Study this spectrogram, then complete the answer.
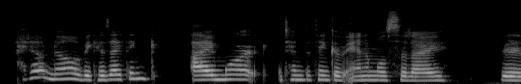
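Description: This is a normal speaking voice from a woman at medium pitch with ordinary pitch variation. She keeps a moderate pace against a quiet background. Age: 20s. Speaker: co-host. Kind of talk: casual chat.

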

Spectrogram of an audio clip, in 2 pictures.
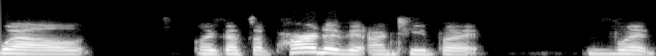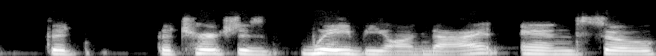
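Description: In a Canadian accent, a woman with an unremarkable speaking voice talks at a fairly high pitch and moderate pace with fairly even intonation, in a dry, close sound with no echo. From Canada. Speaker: blogger and churchgoer. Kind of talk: casual chat.

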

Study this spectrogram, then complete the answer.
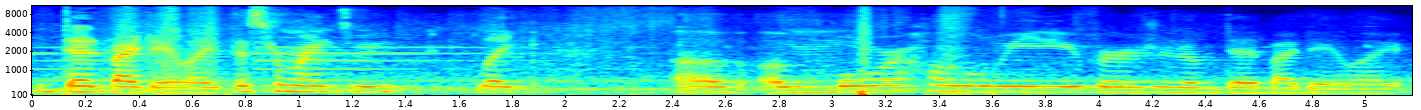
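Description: Music plays in the background as a woman speaks at a moderate pace. Her medium-pitched voice is monotone and flat. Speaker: podcast host and gamer. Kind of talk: casual solo podcast with gameplay commentary. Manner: casual, apologetic, filler words.

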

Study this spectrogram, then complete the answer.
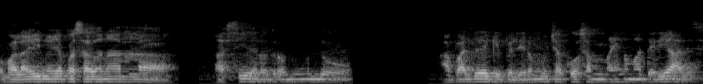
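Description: In a Dominican accent, a man talks at a moderate pace with a medium pitch. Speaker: podcast co-host. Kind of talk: casual chat.

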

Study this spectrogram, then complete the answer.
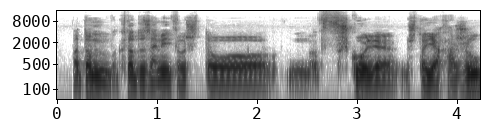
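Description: A man's dark, mellow voice with lively intonation, in a dry, close sound with no echo. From Russia, Vologda. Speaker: actor. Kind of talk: casual chat. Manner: animated.

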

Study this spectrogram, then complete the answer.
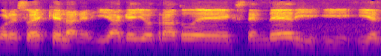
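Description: A man speaks with a Puerto Rican accent. His pitch is medium and his pace moderate. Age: 40s. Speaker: professional surfer. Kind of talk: interview.

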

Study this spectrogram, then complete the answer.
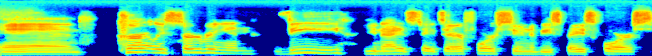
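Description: With an American accent and an ordinary speaking voice, a man at a fairly high pitch talks at a moderate pace, using lively intonation and big swings in loudness. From Illinois, St. Louis area. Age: 30s. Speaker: air force service member. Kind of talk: casual chat.

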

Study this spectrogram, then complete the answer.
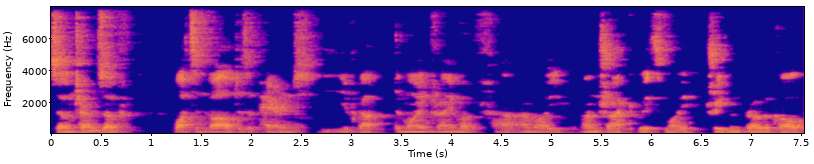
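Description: A man with a very deep, low pitch and a dark, mellow tone speaks at a moderate pace, somewhat breathy and with fairly even intonation. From Ireland, Greystones, Co. Wicklow. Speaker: charity board member and father. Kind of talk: casual interview. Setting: studio.

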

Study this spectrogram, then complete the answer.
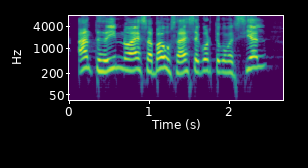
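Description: Animated in tone, a man talks at a fairly quick pace with ordinary pitch variation. The recording is very clean, the background silent. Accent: Chilean. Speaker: podcast host and moderator. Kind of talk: live panel discussion with audience.

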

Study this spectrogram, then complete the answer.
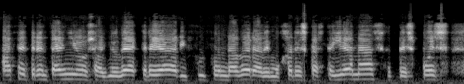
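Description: A woman speaks with a fairly high pitch and fairly even intonation. The sound is dry and close with no echo, though background noise is noticeable. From Spain, Valladolid. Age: 50s. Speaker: feminist activist. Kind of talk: interview.

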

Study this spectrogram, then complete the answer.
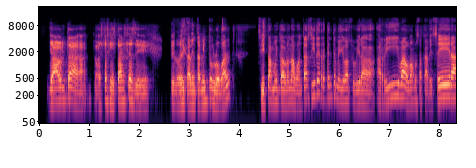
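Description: A man with a plain, everyday voice speaks at a fairly quick pace and fairly high pitch, with ordinary pitch variation and a dry, close sound with no echo. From Mexico, Ecatepec (State of Mexico). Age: 20s. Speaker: musician. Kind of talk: casual chat.

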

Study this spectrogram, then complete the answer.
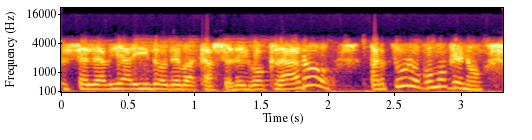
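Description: Music plays in the background as a woman speaks. Her pace is fairly quick and her intonation lively. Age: 70s. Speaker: singer. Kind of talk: radio interview.

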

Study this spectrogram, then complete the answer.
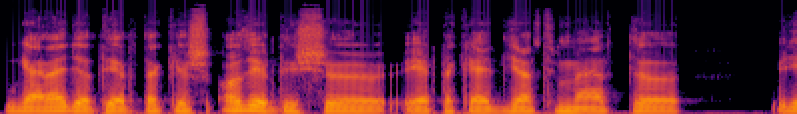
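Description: The sound is dry and close with no echo as a man speaks at a medium pitch and a fairly quick pace against a quiet background. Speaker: vlogger and football fan. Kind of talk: casual chat.

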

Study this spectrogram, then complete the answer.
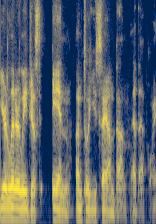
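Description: An ordinary speaking voice, a man at a fairly low pitch and fairly quick pace, on a very clean recording with a silent background. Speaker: co-host of a horror movie podcast. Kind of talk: casual podcast interview.

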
